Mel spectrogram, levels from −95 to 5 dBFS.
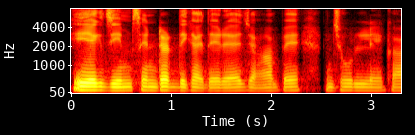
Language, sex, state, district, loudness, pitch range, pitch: Hindi, male, Haryana, Jhajjar, -21 LUFS, 110-120 Hz, 115 Hz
